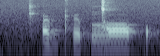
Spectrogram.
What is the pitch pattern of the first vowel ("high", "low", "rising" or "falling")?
low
